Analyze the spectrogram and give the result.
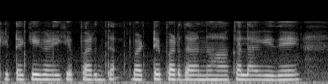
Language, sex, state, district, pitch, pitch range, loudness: Kannada, female, Karnataka, Bidar, 225 Hz, 215-230 Hz, -16 LUFS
